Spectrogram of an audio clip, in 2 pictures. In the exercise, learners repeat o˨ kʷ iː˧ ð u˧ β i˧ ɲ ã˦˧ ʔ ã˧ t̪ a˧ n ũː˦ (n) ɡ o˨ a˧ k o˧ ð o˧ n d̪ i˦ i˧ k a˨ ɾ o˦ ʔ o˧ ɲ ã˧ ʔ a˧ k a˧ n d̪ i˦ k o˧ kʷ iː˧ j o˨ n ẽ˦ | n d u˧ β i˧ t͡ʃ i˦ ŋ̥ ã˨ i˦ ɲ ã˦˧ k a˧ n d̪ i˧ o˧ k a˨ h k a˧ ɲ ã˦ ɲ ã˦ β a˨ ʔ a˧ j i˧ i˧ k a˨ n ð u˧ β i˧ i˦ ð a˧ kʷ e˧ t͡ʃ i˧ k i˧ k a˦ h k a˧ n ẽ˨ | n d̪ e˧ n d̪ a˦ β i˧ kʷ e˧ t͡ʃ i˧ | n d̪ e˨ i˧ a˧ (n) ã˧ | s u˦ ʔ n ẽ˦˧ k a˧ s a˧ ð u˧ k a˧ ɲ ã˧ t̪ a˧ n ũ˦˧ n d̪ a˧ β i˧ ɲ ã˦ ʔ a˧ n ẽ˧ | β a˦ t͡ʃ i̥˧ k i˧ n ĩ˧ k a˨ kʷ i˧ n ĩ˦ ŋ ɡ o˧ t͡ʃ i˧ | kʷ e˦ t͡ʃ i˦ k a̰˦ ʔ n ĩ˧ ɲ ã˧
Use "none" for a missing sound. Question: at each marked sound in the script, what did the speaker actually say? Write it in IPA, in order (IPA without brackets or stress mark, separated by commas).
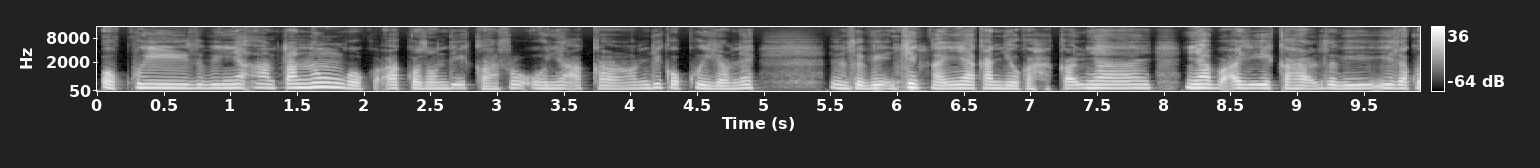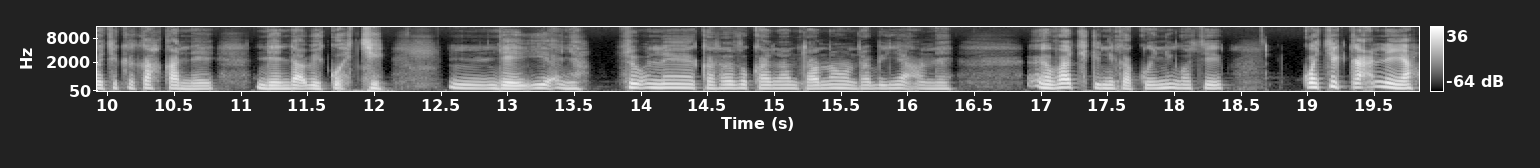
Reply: ŋ, ɲ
